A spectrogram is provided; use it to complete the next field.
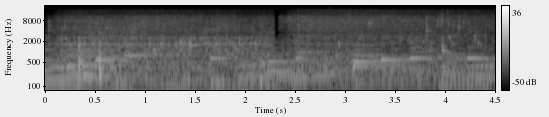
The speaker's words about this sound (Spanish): empiezo a freír y luego hago otra tanda. Pongo el primero. Simplemente que esté un poquito dorado, no hay que quemarlos demasiado.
